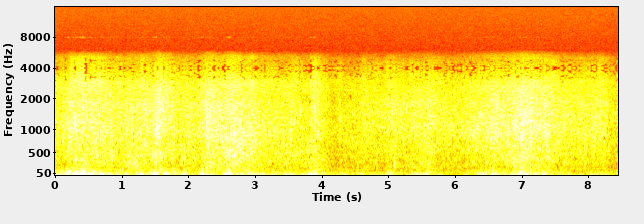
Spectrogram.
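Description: Shallow sea water lapping and sloshing in uneven swells, with wind rumbling on the microphone.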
